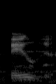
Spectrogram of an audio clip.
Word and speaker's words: failure: Uh, Failure. First syllable.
